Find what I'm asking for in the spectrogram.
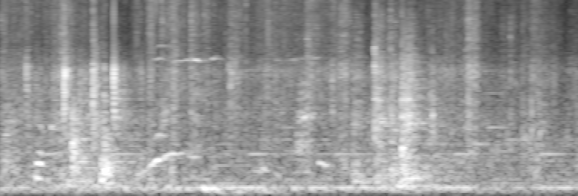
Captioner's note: dog whining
